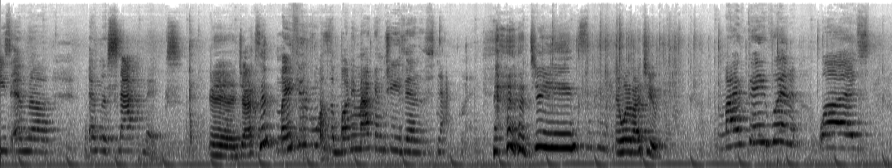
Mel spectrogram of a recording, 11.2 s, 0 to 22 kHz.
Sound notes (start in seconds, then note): 6.0 chuckles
